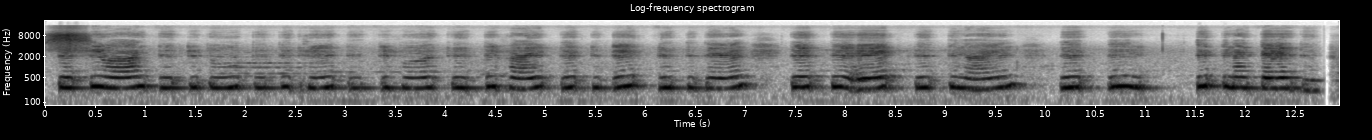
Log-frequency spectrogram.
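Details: Sample of a child with cleft lip and palate, though children vary a lot; cleft palate speech with hypernasality, nasal air emission and misarticulation.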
